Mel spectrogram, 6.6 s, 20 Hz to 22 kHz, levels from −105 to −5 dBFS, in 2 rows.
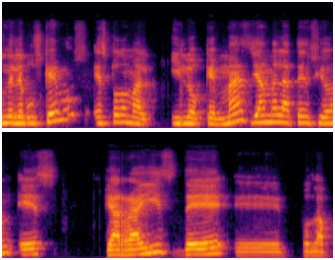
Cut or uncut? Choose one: uncut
